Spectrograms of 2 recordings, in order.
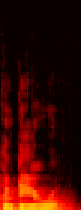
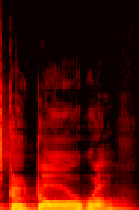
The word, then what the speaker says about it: Goda: all these words incorrectly his name is not God it's God okay that E is pronounced like an A don't ask me how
